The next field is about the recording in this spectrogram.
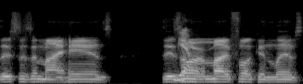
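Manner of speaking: ordinary talk, nothing marked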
